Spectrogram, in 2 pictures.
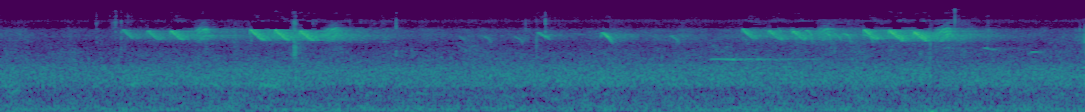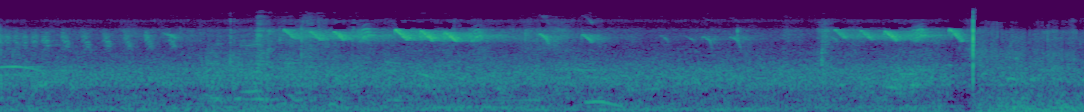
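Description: A songbird calling in short bursts of rapid high notes, repeated several times, over a steady outdoor hiss. A single knock sounds about halfway through.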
